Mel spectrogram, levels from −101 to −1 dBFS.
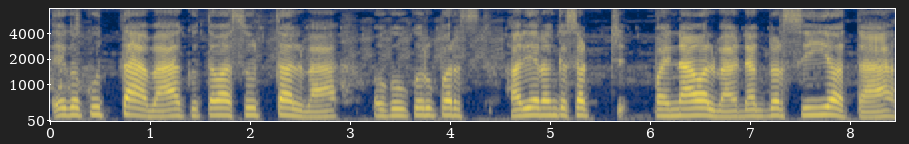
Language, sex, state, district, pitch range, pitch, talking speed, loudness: Bhojpuri, male, Uttar Pradesh, Ghazipur, 165-190 Hz, 180 Hz, 130 wpm, -16 LUFS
